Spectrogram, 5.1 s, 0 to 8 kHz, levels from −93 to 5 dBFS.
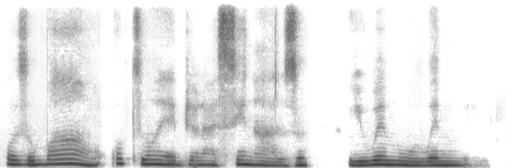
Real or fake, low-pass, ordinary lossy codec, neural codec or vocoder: fake; none; none; codec, 16 kHz, 1 kbps, X-Codec, WavLM features, trained on Multilingual LibriSpeech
